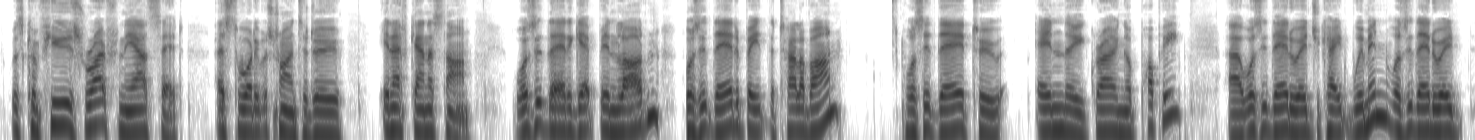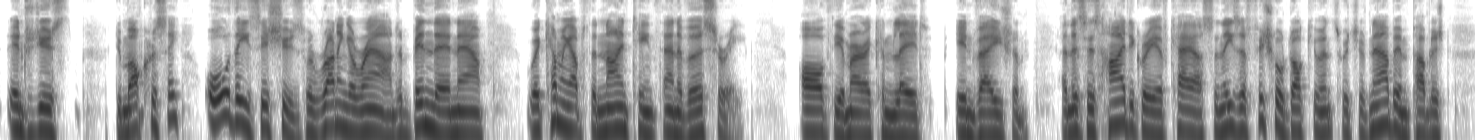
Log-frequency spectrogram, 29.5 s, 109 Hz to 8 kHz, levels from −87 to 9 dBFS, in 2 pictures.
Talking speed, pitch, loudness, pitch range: 185 wpm, 140 Hz, -19 LUFS, 130-150 Hz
